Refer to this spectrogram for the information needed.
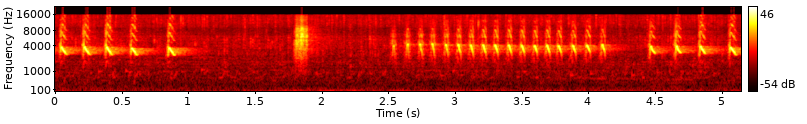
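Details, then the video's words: Grey-cheeked bulbul (cucak jenggot) tutor recording for other songbirds: spaced sharp high chip notes, then a fast even run of about fifteen repeated chips, then more spaced chips, with one brief broadband splash. "MASTERAN CUCAK JENGGOT"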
